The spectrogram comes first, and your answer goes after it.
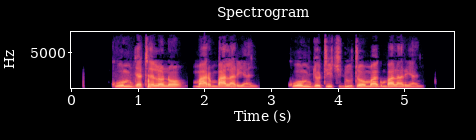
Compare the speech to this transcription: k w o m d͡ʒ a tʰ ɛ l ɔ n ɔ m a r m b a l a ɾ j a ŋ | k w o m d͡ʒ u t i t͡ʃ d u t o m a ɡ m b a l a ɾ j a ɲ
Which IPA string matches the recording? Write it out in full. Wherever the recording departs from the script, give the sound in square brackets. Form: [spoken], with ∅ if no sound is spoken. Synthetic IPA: k w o m d͡ʒ a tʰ ɛ l ɔ n ɔ m a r m b a l a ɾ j a [ɲ] | k w o m d͡ʒ [o] t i t͡ʃ d u t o m a ɡ m b a l a ɾ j a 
